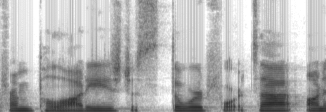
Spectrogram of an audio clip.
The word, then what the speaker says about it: Forza: I talked to my grandma who speaks Italian, and I was like, this word, I kept coming back to, it's pronounced Forza.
